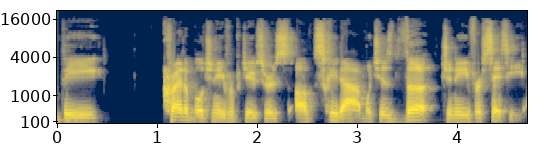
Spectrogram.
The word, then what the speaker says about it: Schiedam: Now, can you explain the seal of, and I'm probably going to get the pronunciation of this wrong, but Schiedam? – No, very good.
